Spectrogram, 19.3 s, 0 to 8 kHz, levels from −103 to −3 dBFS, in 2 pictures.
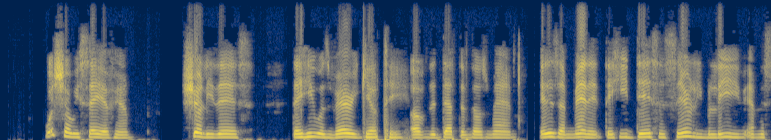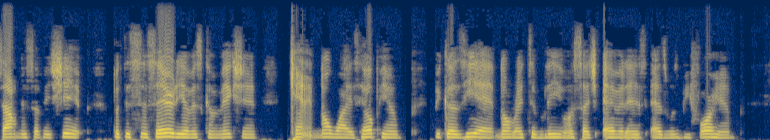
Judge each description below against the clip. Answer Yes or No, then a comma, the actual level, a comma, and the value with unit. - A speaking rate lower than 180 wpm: No, average, 185 wpm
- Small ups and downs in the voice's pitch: Yes, narrow, 1.9 semitones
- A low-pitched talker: No, medium, 180 Hz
